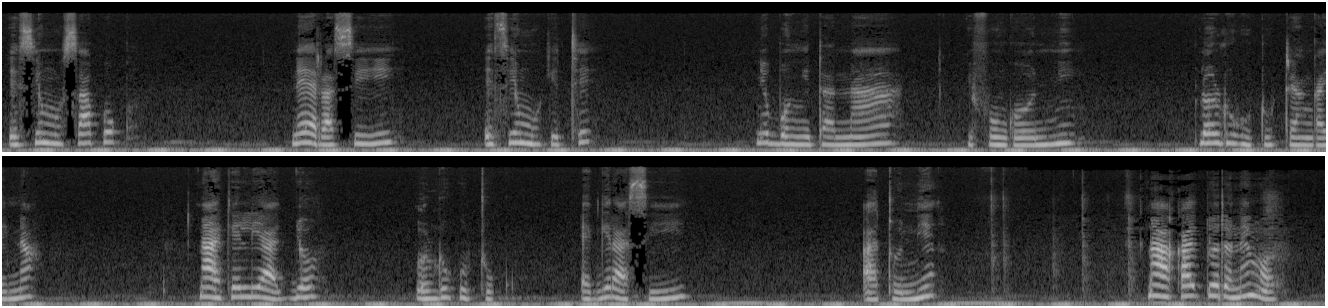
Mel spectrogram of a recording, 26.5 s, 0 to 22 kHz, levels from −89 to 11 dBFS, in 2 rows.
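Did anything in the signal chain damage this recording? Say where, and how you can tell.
Yes, it's network-side. At 23.50 s the adaptive stream drops to a lower bitrate with no gap: treble abruptly drops, with nothing above about 14.9 kHz, consistent with low-rate HE-AAC.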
